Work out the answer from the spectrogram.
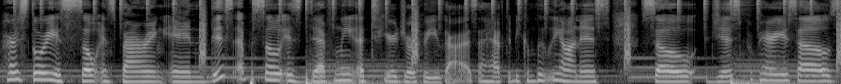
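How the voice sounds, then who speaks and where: A woman's voice: fairly low pitch, moderate pace, over loud music. Bubbly young woman hosting a podcast. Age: 20s. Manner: bubbly, slangy, hypes up her guest. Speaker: podcast host. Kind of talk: upbeat casual podcast chat.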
